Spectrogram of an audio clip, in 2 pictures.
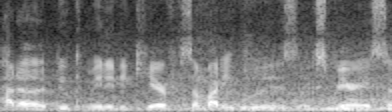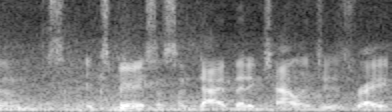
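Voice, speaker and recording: A man's monotone, flat intonation over noticeable background noise. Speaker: community medic trainer. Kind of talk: interview. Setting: live stream with audience. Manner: soft-spoken.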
